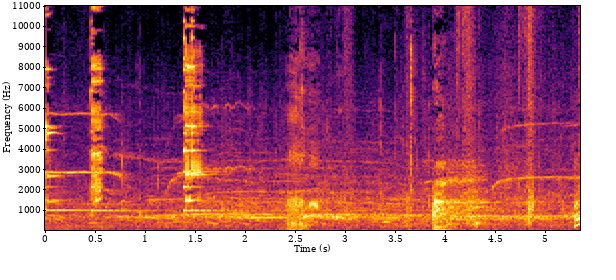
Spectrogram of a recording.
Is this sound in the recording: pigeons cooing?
no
